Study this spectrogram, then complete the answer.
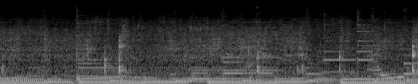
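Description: Ground beef sautéing in a pan for a lasagna-style meat sauce, giving a steady close sizzle and frying crackle with occasional stirring scrapes and small pops throughout, no voices.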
